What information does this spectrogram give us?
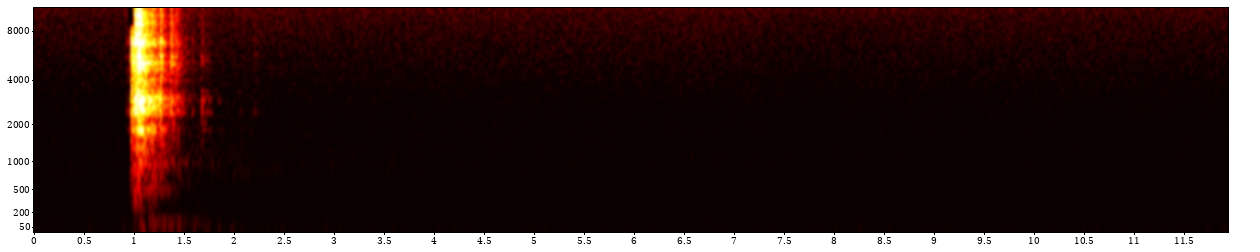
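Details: A single sharp knock or clink near the start, then quiet room tone with no animal voice.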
